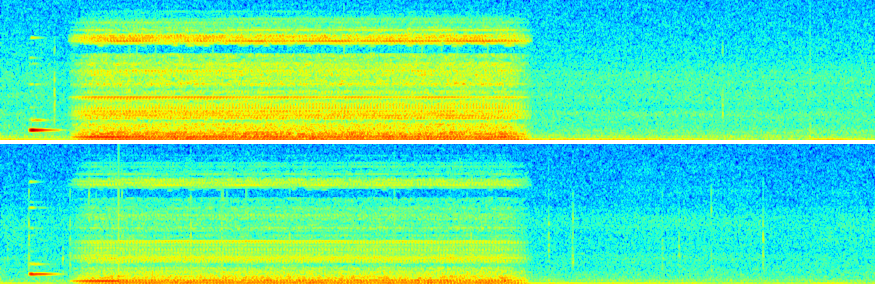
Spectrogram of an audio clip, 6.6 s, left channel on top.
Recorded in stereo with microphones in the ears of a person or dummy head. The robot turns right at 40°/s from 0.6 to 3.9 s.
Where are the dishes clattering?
10° right (ahead or behind), 2.5 m.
